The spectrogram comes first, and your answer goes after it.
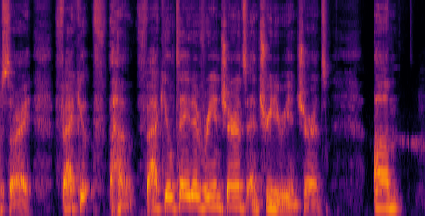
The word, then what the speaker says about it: facultative: reinsurance and treaty reinsurance am I pronouncing faculative factually facultative facultative come on yeah all right facultative all right well you're the director facultative major I'm a theology major facultative faculative yeah it's not faculative sorry fac facultative reinsurance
